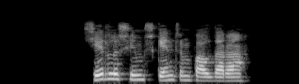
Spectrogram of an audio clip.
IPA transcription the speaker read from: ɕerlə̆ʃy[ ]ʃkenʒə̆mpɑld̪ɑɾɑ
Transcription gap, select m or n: m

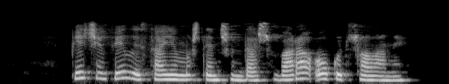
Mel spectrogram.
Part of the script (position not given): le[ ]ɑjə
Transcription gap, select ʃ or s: s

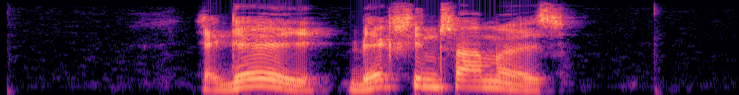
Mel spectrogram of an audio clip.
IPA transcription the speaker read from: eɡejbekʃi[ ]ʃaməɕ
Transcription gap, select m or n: n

